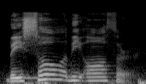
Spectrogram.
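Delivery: usual speaking voice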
